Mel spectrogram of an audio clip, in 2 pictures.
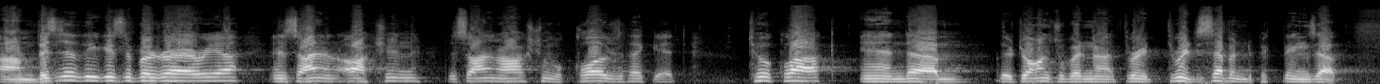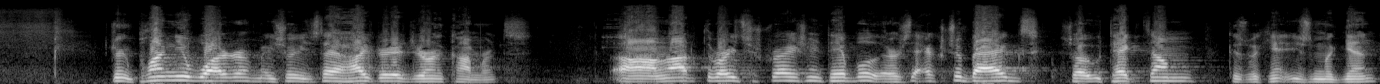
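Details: Adult man with ataxia, who himself says slurring and poor speech are due to his ataxia; finding: ataxic dysarthria.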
